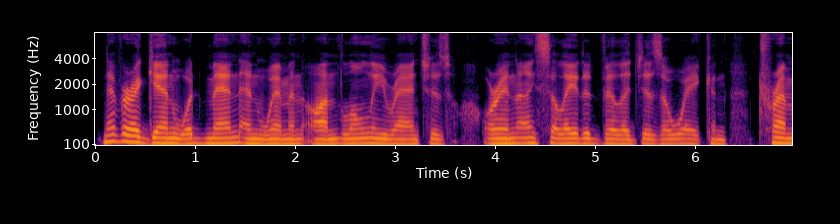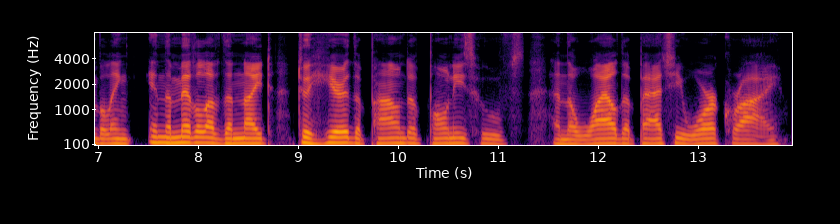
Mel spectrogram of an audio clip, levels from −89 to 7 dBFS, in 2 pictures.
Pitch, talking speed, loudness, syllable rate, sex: 125 Hz, 145 wpm, -20 LUFS, 4.2 syllables/s, male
